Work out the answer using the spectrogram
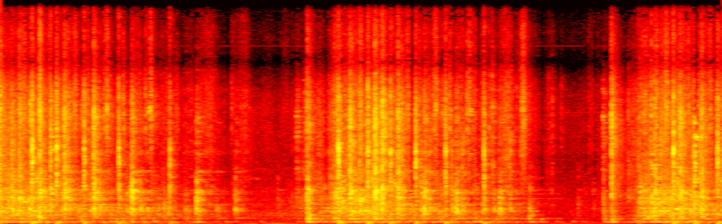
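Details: Yard-sale commercial walk-behind leaf blower with carburetor problems, running on choke during idle and mixture adjustment: it runs ragged, surging and hunting; a bent carburetor float was found.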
